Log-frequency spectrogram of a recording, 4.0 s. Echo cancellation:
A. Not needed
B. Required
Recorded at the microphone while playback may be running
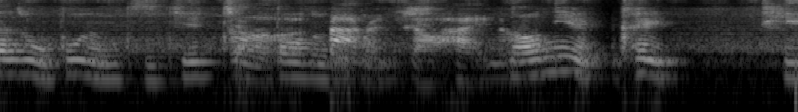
B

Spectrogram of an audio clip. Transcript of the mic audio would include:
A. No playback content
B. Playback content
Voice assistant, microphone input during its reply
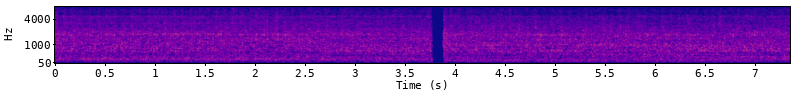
A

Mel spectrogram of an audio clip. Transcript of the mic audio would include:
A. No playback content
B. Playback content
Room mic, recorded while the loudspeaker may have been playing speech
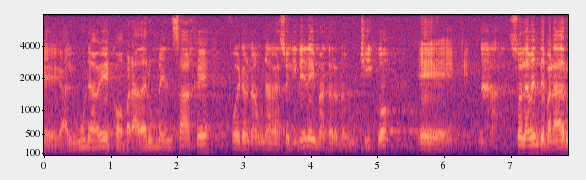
B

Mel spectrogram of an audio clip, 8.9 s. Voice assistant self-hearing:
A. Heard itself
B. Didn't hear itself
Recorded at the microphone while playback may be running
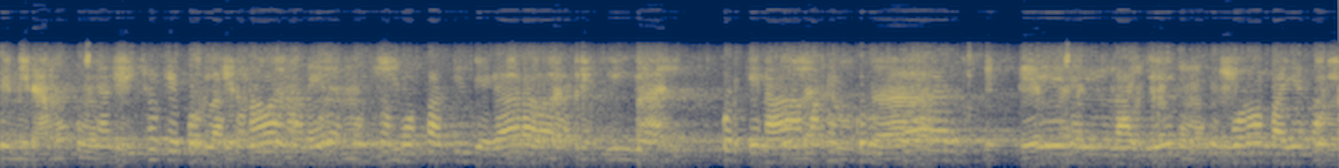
A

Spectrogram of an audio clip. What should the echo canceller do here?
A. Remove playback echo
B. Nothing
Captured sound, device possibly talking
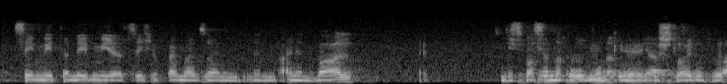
A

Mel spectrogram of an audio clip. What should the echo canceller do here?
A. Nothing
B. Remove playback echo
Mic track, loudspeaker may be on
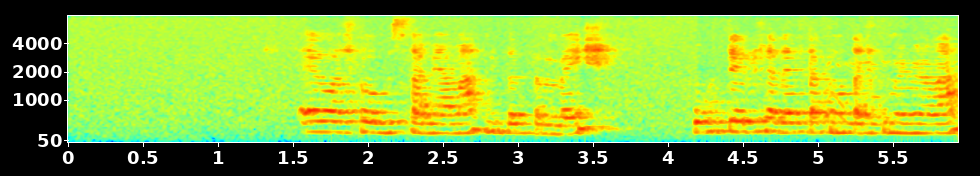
B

